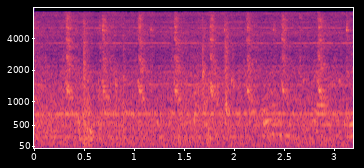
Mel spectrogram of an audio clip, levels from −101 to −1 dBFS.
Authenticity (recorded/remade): recorded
